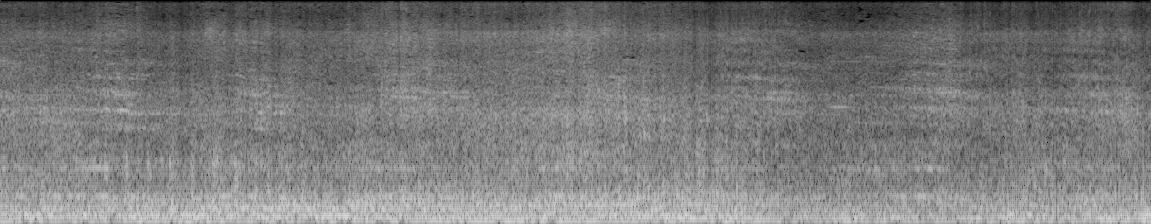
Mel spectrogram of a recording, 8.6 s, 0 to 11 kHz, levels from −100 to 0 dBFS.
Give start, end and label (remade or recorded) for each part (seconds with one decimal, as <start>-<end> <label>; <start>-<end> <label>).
0.0-5.2 recorded; 5.2-5.9 remade; 5.9-7.2 recorded; 7.2-8.6 remade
